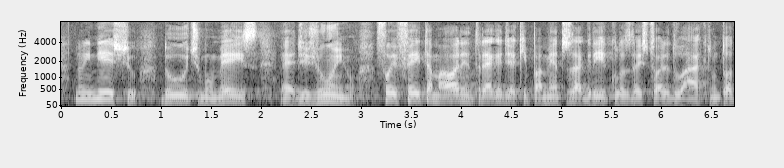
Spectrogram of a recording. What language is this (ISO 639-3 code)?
por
